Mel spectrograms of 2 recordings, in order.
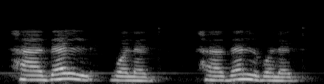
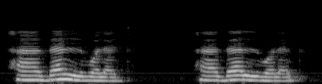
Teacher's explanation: So we say هذا الولد, هذا الولد, as if the lam of al-walad is the final letter of hada. Notice al-walad, هذا الولد, هذا الولد.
